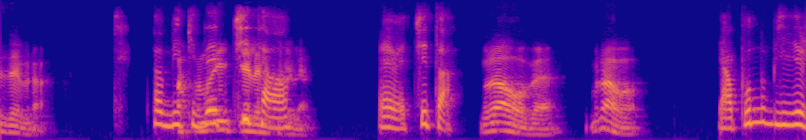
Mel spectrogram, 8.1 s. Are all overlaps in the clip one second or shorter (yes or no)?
no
